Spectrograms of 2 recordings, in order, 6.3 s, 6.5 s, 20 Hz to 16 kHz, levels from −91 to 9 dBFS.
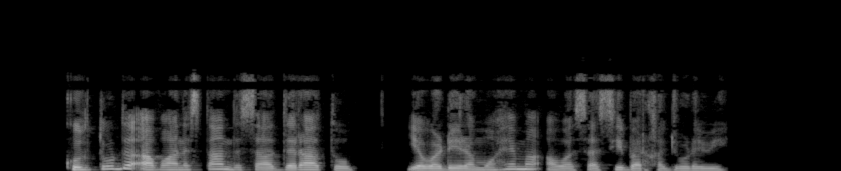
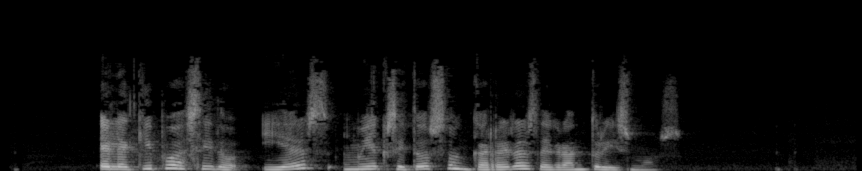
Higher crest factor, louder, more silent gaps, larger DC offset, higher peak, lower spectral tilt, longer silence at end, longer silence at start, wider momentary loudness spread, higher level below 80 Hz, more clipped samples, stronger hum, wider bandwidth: about the same, 20 dB vs 20 dB; about the same, -30 LUFS vs -29 LUFS; first, 2.69-3.06 s vs none; neither; about the same, -10 dBFS vs -10 dBFS; about the same, -5 dB/octave vs -5 dB/octave; second, 0.85 s vs 1.4 s; second, 0.5 s vs 0.75 s; about the same, 9 LU vs 10 LU; first, -76 dBFS vs -84 dBFS; neither; neither; about the same, 9.6 kHz vs 10.5 kHz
